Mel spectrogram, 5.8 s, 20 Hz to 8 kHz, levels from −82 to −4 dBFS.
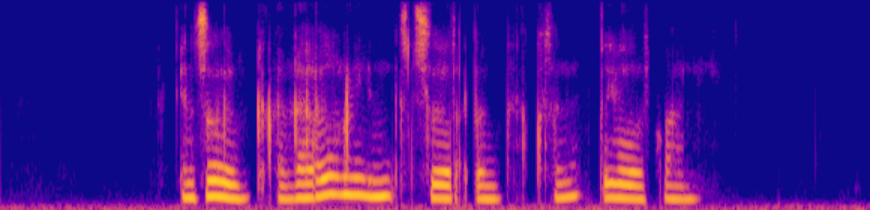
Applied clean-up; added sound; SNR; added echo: neural diffusion model UNIVERSE++.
